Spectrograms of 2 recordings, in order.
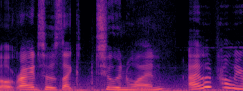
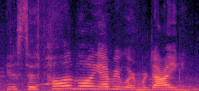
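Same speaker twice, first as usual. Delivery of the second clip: loud; 4 semitones higher, 9 dB louder than usual. Real, not acted. Loud complaint about pollen.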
